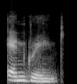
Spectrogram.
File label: "engrained", Indian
